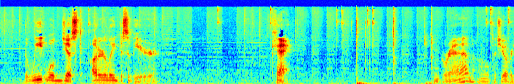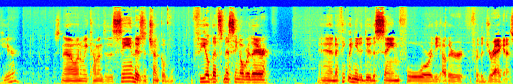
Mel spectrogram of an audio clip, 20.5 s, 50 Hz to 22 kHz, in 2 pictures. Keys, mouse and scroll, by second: 0.8-1.4 scroll up 14, 4.4-5.6 drag, 6.8 right click, 8.6 g, 10.2-13.7 drag.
